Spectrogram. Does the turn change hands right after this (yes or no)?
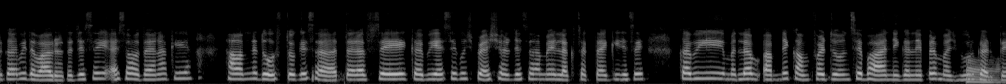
no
